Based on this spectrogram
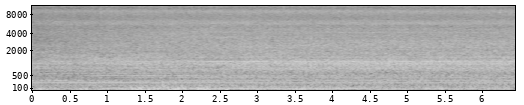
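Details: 2001 Nissan Maxima GLE, 132,000 miles, timing-chain engine, heard with hood open: smooth even idle with faint steady whine, no ticks, knocks or misses; healthy.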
